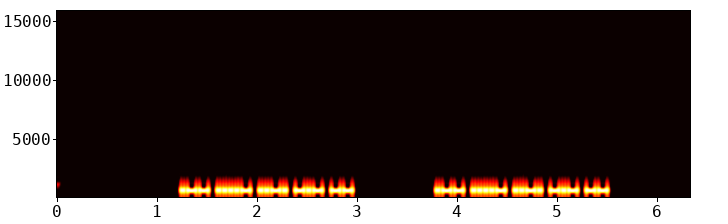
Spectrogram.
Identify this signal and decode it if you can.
Morse code, heard as a keyed tone, about 40 wpm, 700 Hz. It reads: W4FKM W4FKM
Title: Call Signs Repeated 3x - 40wpm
